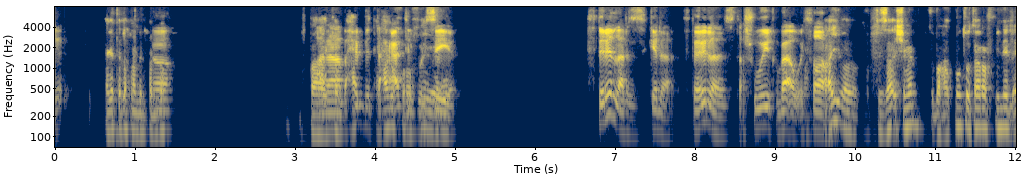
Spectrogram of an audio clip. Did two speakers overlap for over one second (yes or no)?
yes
